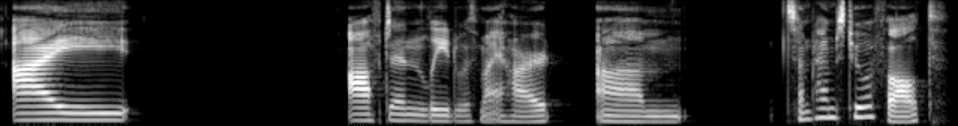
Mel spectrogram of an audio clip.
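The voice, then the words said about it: Exaggerated vocal fry. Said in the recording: “Should I do some vocal fry?”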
